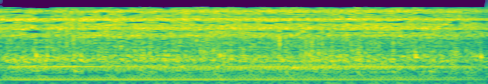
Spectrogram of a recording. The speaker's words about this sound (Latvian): Tas skan mūsu iepriekšējais kafijas automāts.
